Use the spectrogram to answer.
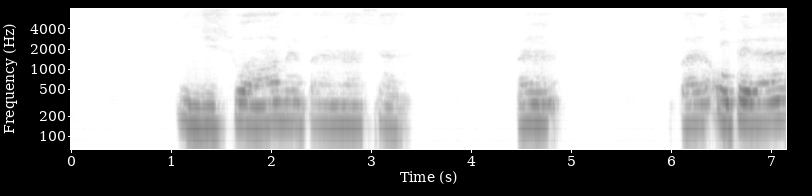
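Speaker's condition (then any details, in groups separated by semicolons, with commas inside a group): Cerebellar ataxia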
